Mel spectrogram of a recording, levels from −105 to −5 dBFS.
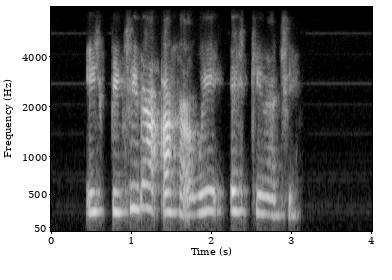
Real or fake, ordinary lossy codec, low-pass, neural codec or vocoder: fake; Opus, 16 kbps; 7.2 kHz; vocoder, 22.05 kHz, 80 mel bands, HiFi-GAN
